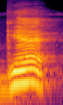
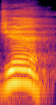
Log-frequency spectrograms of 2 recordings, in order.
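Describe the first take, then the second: First: The syllable begins with a g sound. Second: The syllable begins with a j sound. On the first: The speaker calls it wrong. "वैसे गे नहीं होता" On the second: The speaker calls it right. "ये होता है जय plus य ज्य"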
